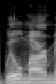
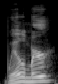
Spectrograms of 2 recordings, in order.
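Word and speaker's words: Willmar: First, in the past blast from episode 1903, there was a story that featured a town I kept calling Wilmar, Minnesota. Well, I've been reliably informed that it is pronounced Wilmer, Minnesota. Apologies to our Wilmer listeners. My bad, obviously. Who else's bad would it be? Maybe Wilmer bears part of the blame for spelling it with an A instead of an E.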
